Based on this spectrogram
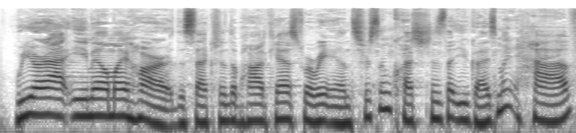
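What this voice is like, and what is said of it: Voice sounds off, not normal. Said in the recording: “my voice is not.”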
